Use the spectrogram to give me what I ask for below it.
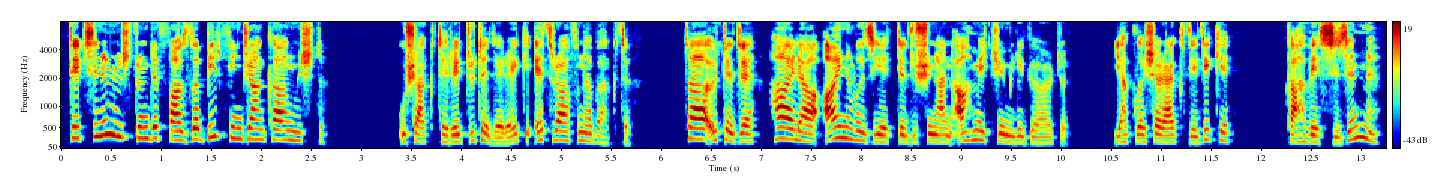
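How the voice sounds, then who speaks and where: Female audiobook narrator, steady measured reading, low warm voice. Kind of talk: scripted narration.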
